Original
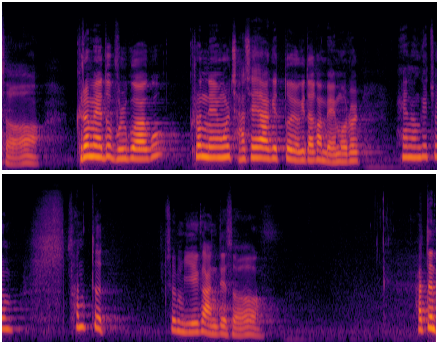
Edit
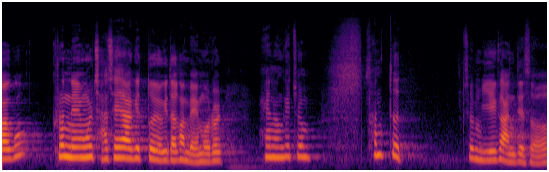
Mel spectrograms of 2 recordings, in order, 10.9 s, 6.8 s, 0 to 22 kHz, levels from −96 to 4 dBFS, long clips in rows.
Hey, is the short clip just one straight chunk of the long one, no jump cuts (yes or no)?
yes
